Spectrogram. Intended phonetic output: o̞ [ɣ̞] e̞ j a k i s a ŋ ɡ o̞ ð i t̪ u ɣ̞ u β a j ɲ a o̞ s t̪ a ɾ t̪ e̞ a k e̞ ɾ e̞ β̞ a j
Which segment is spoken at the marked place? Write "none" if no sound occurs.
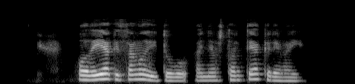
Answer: ð̞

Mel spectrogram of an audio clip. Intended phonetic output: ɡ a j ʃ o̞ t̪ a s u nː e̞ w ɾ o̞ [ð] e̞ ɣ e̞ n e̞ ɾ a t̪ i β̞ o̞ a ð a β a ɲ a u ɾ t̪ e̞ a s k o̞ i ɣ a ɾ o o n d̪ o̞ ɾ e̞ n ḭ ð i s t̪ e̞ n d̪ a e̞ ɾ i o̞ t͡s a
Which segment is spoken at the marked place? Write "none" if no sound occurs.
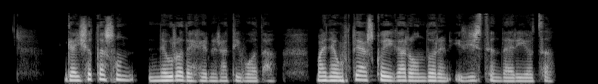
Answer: ð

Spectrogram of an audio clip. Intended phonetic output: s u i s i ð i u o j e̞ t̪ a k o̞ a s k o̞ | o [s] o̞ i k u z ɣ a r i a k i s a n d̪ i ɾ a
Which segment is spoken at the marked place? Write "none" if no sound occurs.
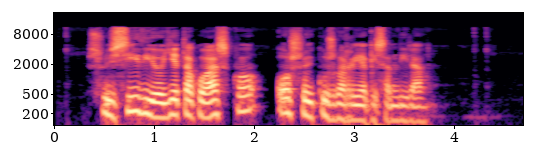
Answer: s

